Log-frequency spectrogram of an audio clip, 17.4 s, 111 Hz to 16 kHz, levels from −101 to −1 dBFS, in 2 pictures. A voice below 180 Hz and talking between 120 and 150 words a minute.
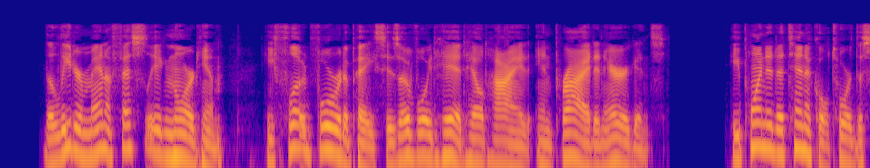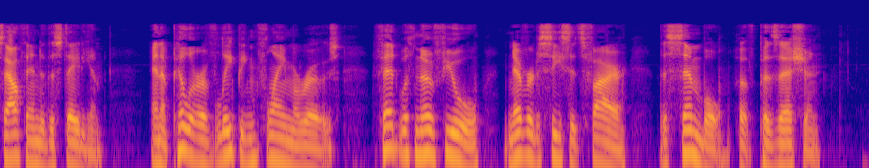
No: medium, 140 Hz; average, 170 wpm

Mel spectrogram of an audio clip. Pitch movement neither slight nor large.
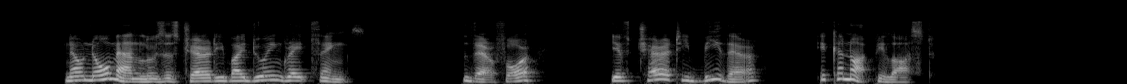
No: wide, 6.1 semitones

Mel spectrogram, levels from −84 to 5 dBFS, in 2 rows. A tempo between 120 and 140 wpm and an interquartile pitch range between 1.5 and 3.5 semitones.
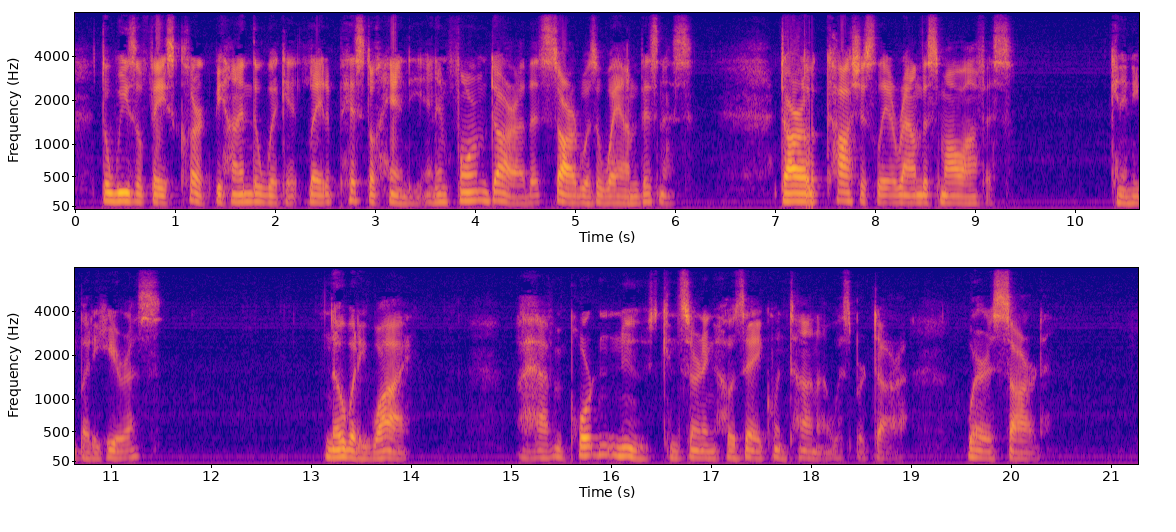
Yes: slow, 135 wpm; average, 2.9 semitones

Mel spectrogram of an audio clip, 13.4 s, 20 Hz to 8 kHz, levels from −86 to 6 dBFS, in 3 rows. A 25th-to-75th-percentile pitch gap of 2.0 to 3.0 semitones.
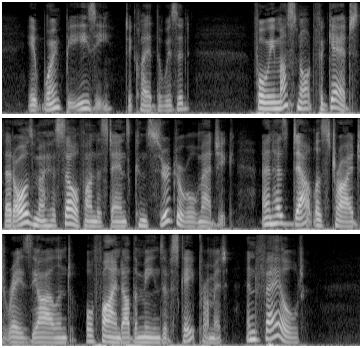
No: wide, 5.6 semitones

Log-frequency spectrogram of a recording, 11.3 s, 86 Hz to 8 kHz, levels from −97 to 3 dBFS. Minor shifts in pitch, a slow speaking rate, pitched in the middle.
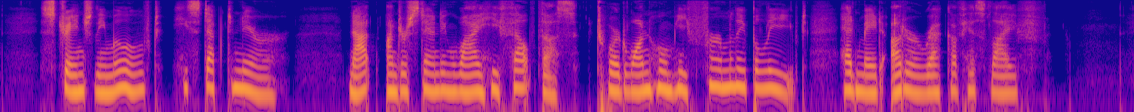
No: narrow, 2.3 semitones; slow, 125 wpm; high, 200 Hz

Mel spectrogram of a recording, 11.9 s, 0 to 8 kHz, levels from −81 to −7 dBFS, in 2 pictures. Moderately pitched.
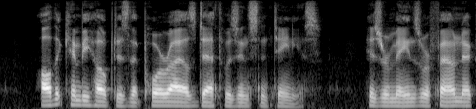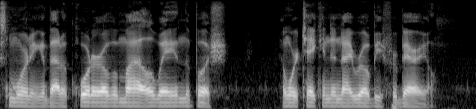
No: low, 100 Hz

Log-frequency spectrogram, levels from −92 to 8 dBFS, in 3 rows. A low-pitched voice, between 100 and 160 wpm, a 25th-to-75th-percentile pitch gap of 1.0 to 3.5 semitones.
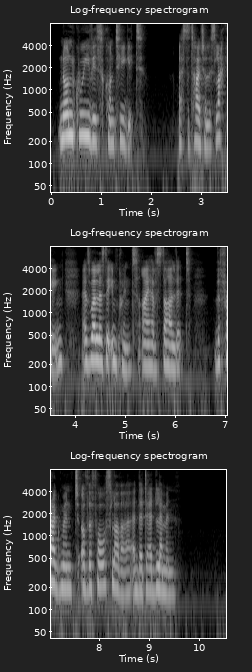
No: high, 195 Hz; average, 155 wpm; average, 3.0 semitones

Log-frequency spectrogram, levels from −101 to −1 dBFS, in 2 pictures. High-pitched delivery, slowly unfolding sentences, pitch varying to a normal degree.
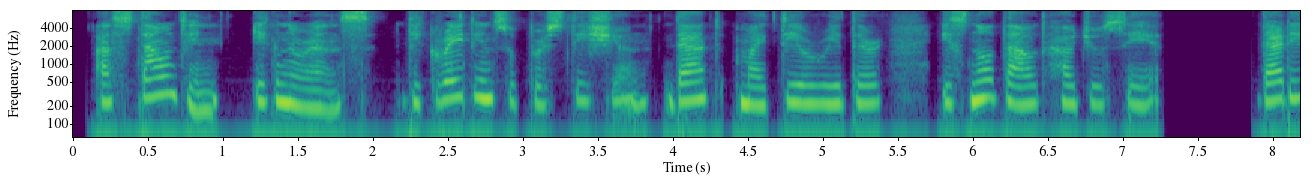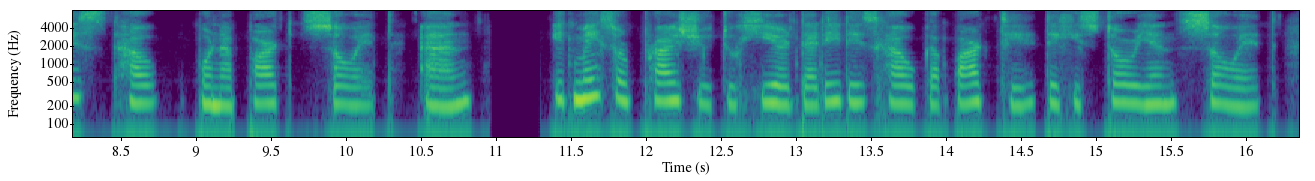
No: high, 230 Hz; slow, 130 wpm; narrow, 2.3 semitones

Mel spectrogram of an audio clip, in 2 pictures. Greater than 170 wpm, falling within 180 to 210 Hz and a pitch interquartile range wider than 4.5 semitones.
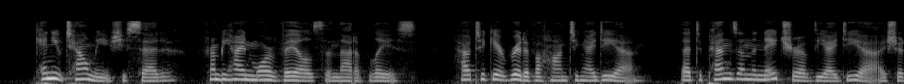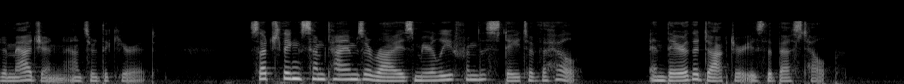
Yes: average, 185 wpm; medium, 185 Hz; average, 4.9 semitones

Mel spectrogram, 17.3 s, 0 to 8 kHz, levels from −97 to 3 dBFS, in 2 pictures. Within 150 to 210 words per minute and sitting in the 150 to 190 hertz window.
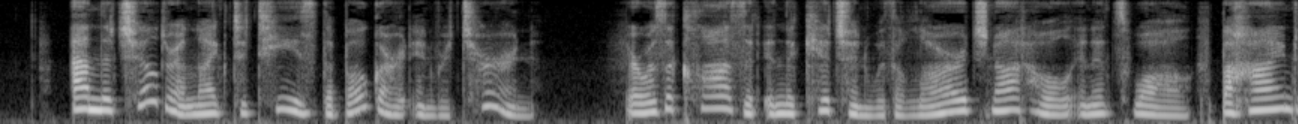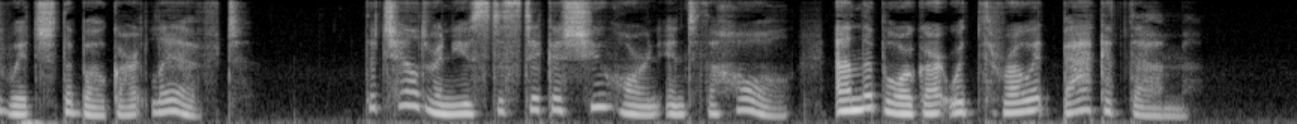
Yes: average, 170 wpm; medium, 185 Hz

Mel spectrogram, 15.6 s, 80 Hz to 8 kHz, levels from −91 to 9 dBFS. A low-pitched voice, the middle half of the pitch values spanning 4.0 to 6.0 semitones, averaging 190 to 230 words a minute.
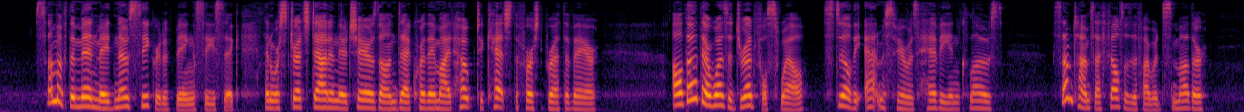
No: high, 190 Hz; average, 4.8 semitones; average, 195 wpm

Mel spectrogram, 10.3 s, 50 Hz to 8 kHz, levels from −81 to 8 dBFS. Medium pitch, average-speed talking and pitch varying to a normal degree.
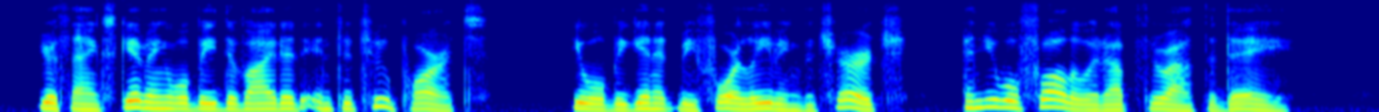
Yes: medium, 145 Hz; average, 145 wpm; average, 3.2 semitones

